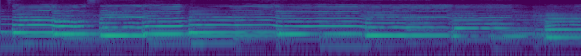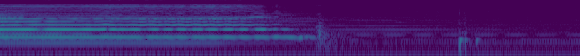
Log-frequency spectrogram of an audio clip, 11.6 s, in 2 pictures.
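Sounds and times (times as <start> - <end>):
soprano voice singing: 0.0 - 9.1.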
